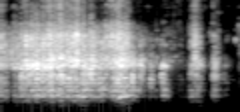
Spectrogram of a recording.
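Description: A hand stirring through a pile of small hard clear balls in a fabric-lined basket: a continuous clattering rattle that thins into a few separate clicks near the end.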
